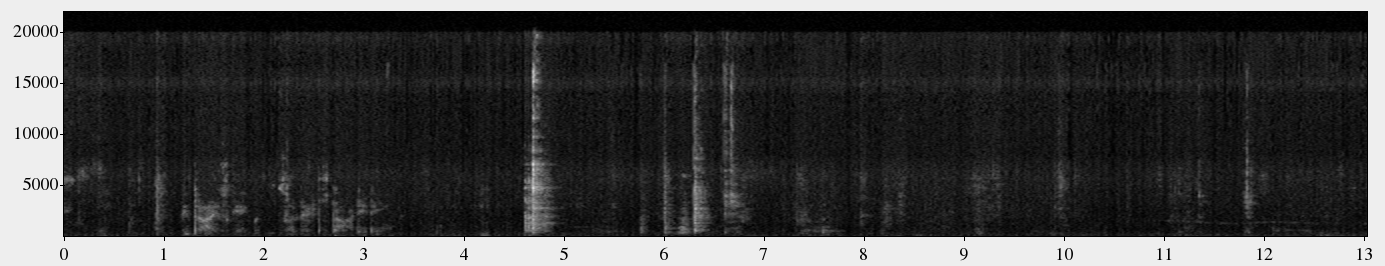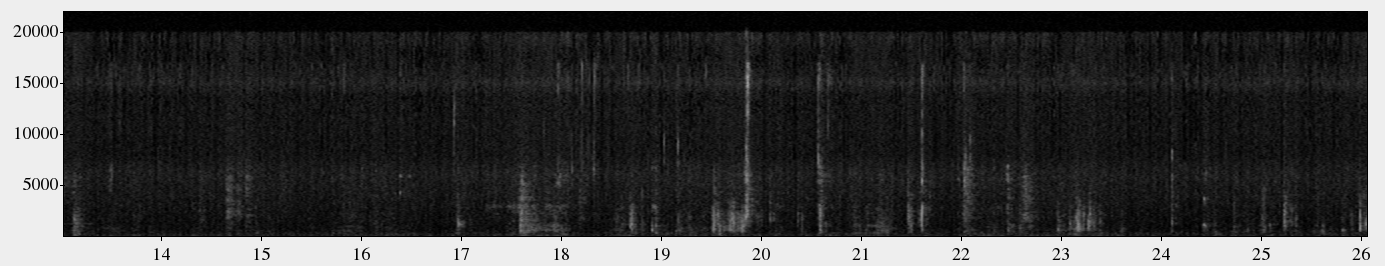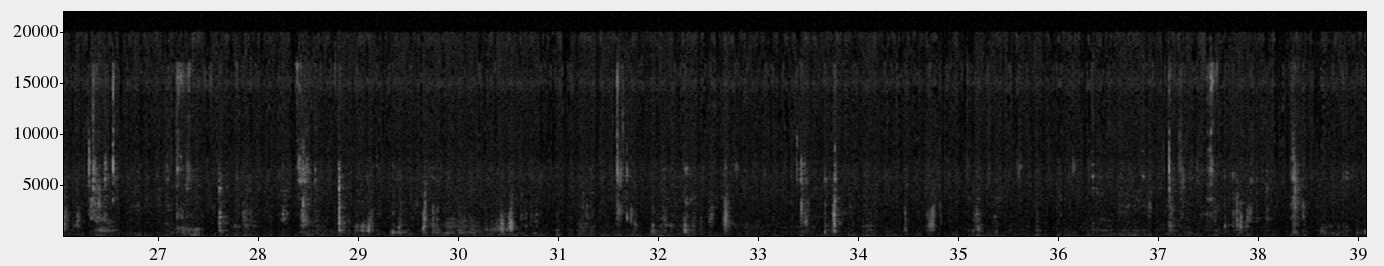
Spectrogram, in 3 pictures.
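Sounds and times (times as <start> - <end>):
person chewing food: 16.0 - 39.0.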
